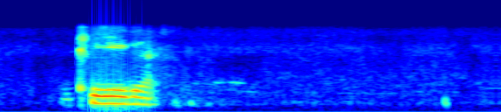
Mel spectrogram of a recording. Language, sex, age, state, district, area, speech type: Dogri, male, 18-30, Jammu and Kashmir, Reasi, rural, conversation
